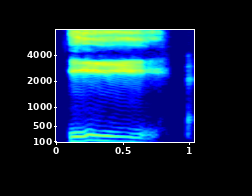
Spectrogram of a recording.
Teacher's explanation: Produce a really tense, high E sound.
